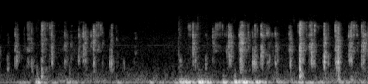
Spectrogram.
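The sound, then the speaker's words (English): Rapid, uneven typing on a computer keyboard fills the whole stretch, fairly loud, with a brief lull before a denser burst of keystrokes; no one speaks. “Lots of typing.”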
